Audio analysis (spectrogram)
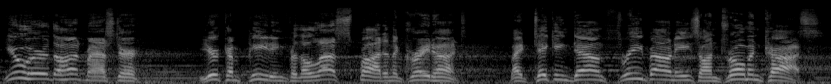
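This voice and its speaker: Sharp, gravelly, barking hunt herald. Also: male voice, high voice, expressive, unhurried, full character voice. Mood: commanding. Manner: barking, scornful, commanding. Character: harsh, contemptuous male bounty hunt herald. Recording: long hall reverb, music behind.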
